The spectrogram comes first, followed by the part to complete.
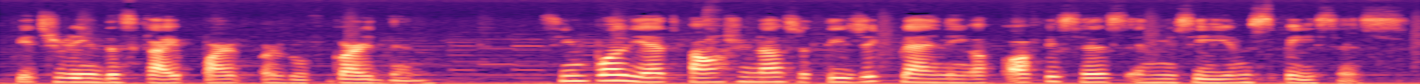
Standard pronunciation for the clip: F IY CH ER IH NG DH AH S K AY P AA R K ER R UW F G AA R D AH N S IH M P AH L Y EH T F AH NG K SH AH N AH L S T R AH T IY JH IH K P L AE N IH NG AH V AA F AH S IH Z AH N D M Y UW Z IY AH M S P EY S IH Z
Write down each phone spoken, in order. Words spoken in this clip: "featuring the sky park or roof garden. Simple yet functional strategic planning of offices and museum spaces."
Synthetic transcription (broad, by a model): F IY CH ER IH NG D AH S K AY P AA R K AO R UW F G AA R D AH N S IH M P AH L Y EH T F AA NG K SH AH N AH L S T R AH T IY JH IH K P L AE N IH NG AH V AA F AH S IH S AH N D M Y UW S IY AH M S P EY S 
